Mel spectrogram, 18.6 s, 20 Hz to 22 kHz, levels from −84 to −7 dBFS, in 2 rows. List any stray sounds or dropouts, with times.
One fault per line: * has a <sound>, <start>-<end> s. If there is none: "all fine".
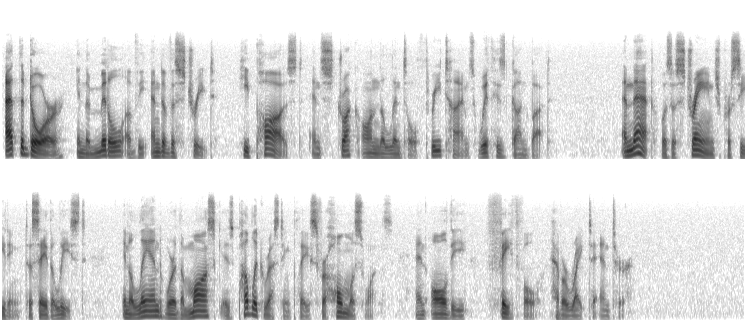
all fine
